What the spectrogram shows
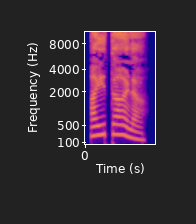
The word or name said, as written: ಐದಾಳಿ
